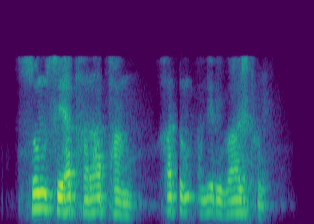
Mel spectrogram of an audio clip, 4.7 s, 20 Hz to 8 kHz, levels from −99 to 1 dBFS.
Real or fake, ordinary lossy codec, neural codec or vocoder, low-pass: fake; AAC, 16 kbps; autoencoder, 48 kHz, 32 numbers a frame, DAC-VAE, trained on Japanese speech; 7.2 kHz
